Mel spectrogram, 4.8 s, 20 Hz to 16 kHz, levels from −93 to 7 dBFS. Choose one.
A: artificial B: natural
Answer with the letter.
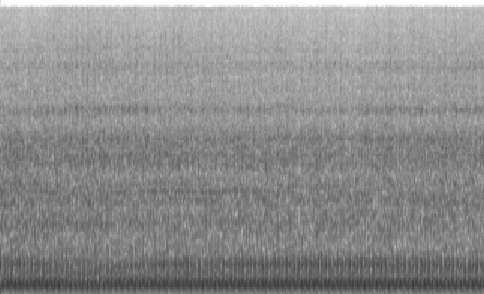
B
